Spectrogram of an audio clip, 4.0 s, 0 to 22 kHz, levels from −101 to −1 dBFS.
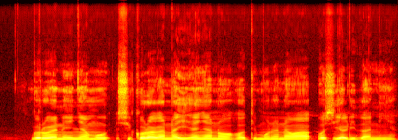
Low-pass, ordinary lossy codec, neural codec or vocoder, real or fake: none; none; vocoder, 44.1 kHz, 128 mel bands every 256 samples, BigVGAN v2; fake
